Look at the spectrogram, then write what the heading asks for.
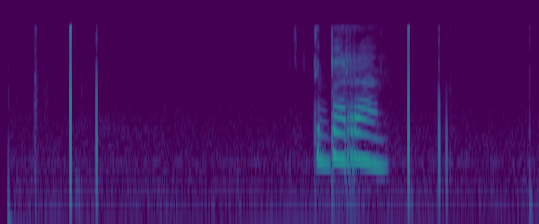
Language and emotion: Russian, angry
